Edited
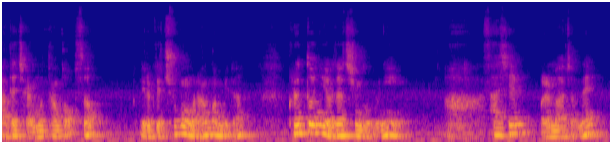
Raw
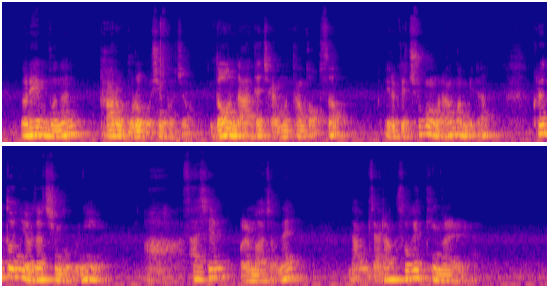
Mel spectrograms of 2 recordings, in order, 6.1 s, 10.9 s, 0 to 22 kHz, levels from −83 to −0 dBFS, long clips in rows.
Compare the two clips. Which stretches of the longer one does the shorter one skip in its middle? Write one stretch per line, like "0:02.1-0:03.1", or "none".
none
